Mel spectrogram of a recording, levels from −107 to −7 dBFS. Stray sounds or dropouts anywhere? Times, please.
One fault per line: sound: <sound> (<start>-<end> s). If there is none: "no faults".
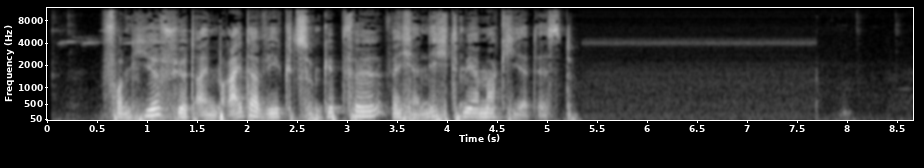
no faults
